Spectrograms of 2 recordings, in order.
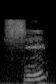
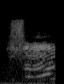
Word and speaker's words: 十: This is its syllable 十. Repeat after me 十. 十.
